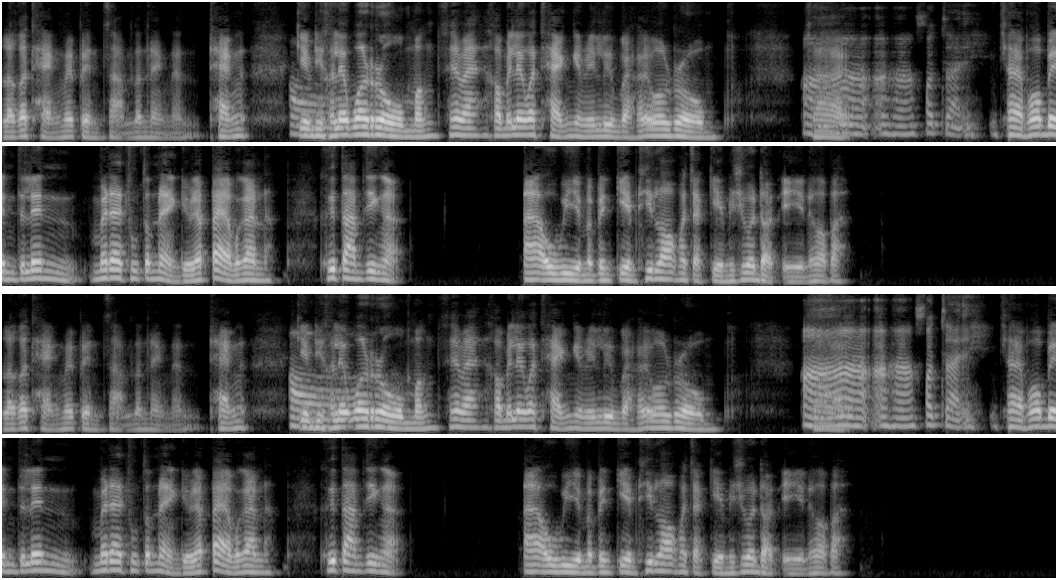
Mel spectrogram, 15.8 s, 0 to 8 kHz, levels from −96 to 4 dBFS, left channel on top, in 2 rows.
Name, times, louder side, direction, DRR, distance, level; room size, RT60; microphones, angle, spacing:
voice 1, 0.0-1.8 2.2-5.3 6.1-6.4 7.5-9.9 10.3-10.9 11.8-14.2, left 3 dB, 25° left, 0.4 m, -25 dB
voice 2, 2.2-2.9 6.0-7.4, right 5 dB, 90° right, 0.5 m, -33 dB
4.4 x 2.2 x 2.5 m
head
